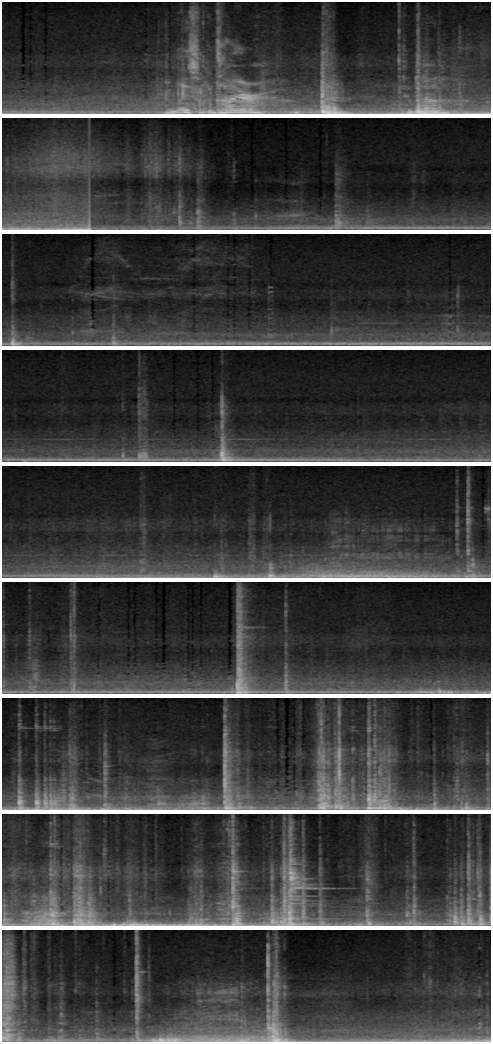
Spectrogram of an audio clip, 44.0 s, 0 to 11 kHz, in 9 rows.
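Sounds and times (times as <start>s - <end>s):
low rumble: 2.7s - 8.6s, 19.9s - 24.1s, 28.7s - 32.0s, 39.4s - 44.0s.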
